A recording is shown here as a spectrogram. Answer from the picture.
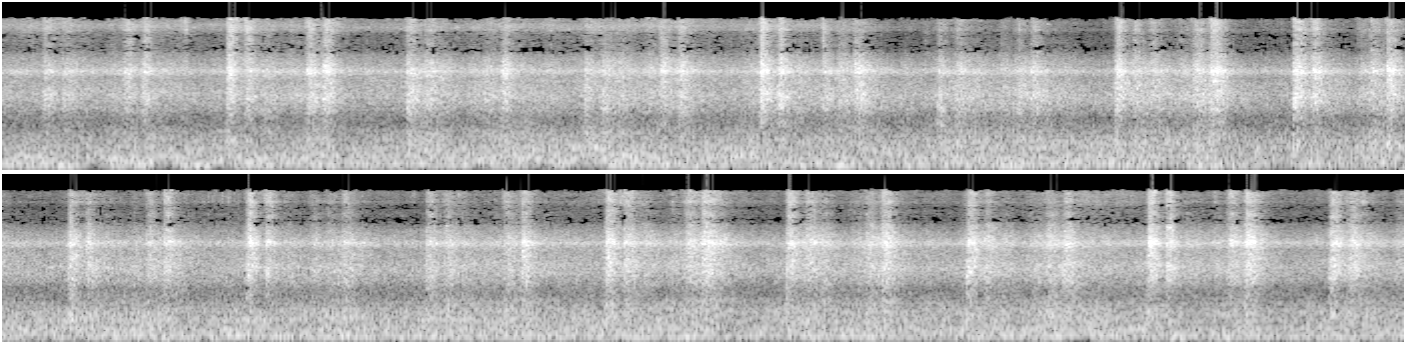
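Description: Train running along the track: a steady loud rumble of wheels on rails, with short clicks repeating every half second to a second as the wheels pass over the rail joints.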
